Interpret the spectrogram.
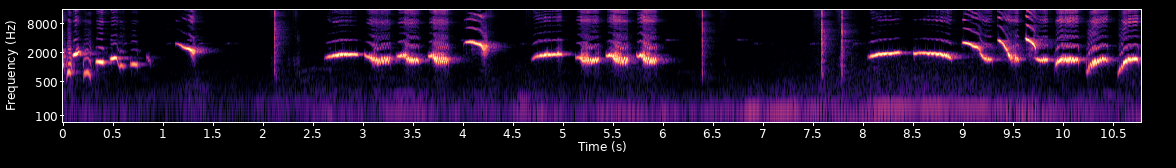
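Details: White-rumped shama, Medan type, singing full isian: loud whistled phrases in runs of rapid arched and downslurred notes, separated by short pauses, over a low background hum.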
